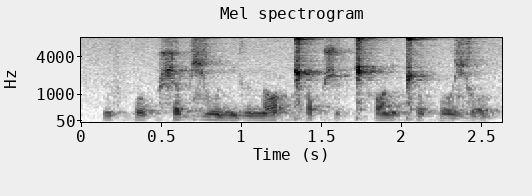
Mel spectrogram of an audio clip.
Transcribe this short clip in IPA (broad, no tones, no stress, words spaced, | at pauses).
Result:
ɨfpop ʂəp ʑun jɯn ɔ ǁɔpʃɯǁʰɔnǁo poʑo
